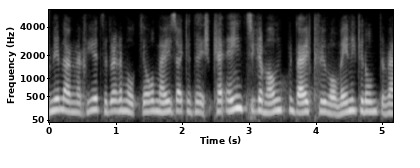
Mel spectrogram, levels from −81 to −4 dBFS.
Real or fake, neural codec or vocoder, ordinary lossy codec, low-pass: fake; codec, 16 kHz, 0.5 kbps, FreqCodec, larger model; Opus, 24 kbps; 5.4 kHz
